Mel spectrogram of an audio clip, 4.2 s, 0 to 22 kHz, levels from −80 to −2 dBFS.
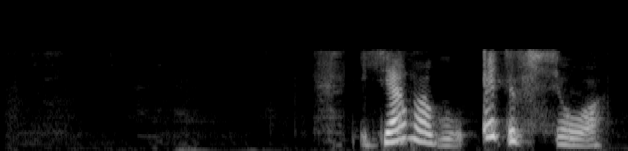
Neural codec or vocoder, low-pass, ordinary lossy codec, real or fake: codec, 16 kHz in and 24 kHz out, 0.6 kbps, FireRedTTS-2 codec; 5.4 kHz; none; fake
